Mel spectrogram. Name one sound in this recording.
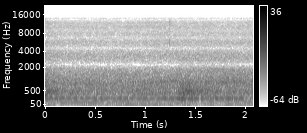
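A plastic bottle is squeezed, pouring thick liquid into a cup.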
